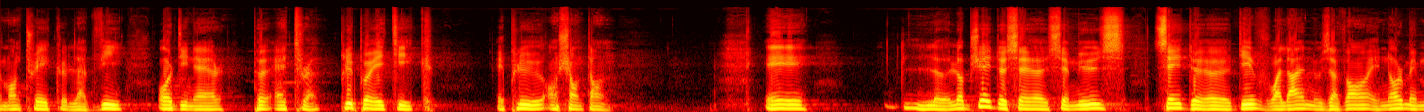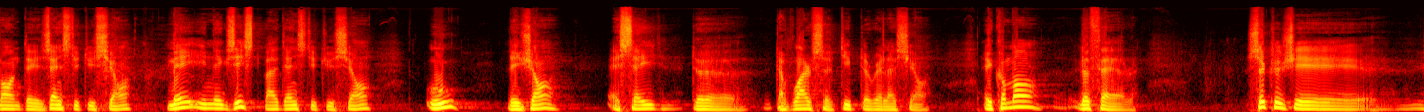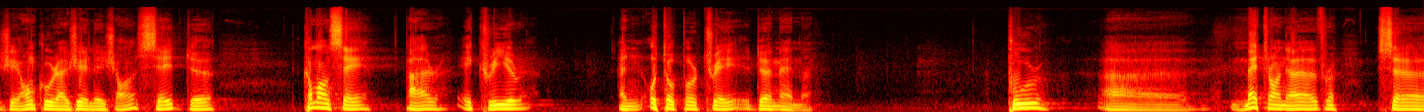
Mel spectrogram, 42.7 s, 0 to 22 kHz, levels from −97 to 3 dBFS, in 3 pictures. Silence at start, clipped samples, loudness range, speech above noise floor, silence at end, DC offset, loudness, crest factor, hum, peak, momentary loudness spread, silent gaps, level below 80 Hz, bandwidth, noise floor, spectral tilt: 0 s; under 0.1%; 5 LU; 47 dB; 0 s; under 0.1%; -26 LUFS; 16 dB; none; -10 dBFS; 15 LU; none; -58 dBFS; 16.5 kHz; -72 dBFS; -6 dB/octave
